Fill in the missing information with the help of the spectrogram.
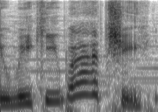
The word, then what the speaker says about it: Weeki Wachee: Is that how you pronounce it, though? – Weeki. Weeki. – Yeah, definitely. Weeki. Yeah. – Wachee. Wachee. I would say Weeki Wachee. – That's exactly what it is. Yeah.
